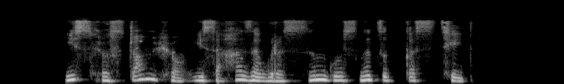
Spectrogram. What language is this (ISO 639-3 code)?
abk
